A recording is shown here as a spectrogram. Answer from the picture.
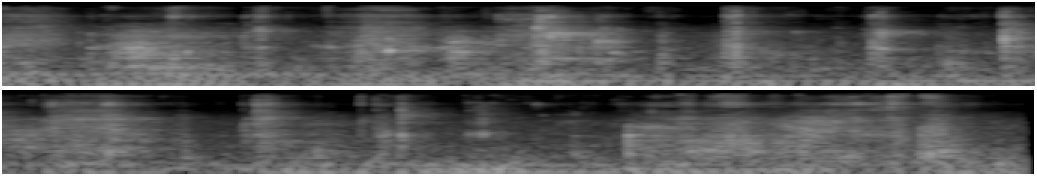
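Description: Close-miked eating: chewing and biting into fried egg balado, rice and raw chilies, with irregular crunches and wet mouth clicks and smacks.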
